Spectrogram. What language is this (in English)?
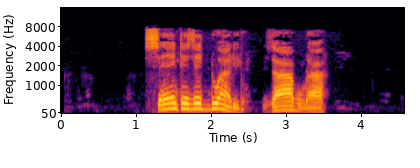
Ganda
